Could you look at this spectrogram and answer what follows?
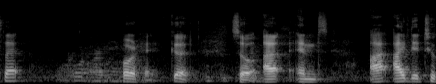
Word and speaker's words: Jorge: You know how to pronounce that? Jorge.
